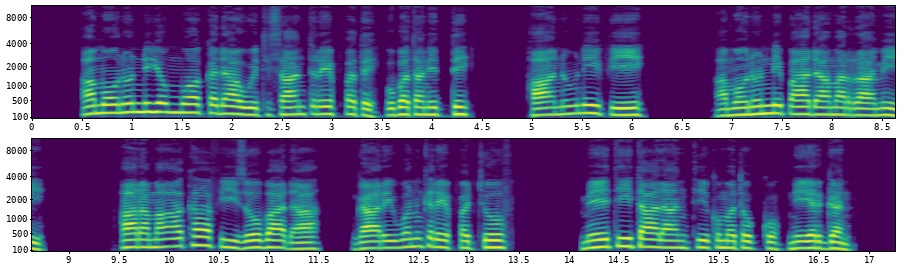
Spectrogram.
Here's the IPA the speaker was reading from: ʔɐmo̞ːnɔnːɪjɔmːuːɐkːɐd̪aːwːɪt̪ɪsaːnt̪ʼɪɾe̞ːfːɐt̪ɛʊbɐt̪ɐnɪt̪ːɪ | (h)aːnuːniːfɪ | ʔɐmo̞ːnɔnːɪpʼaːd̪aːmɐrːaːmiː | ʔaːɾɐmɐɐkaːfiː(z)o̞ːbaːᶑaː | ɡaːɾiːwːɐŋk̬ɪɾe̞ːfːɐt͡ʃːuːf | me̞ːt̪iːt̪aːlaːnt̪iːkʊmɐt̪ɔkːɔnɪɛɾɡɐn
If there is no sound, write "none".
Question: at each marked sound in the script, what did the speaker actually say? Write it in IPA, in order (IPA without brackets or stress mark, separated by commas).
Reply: h, z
